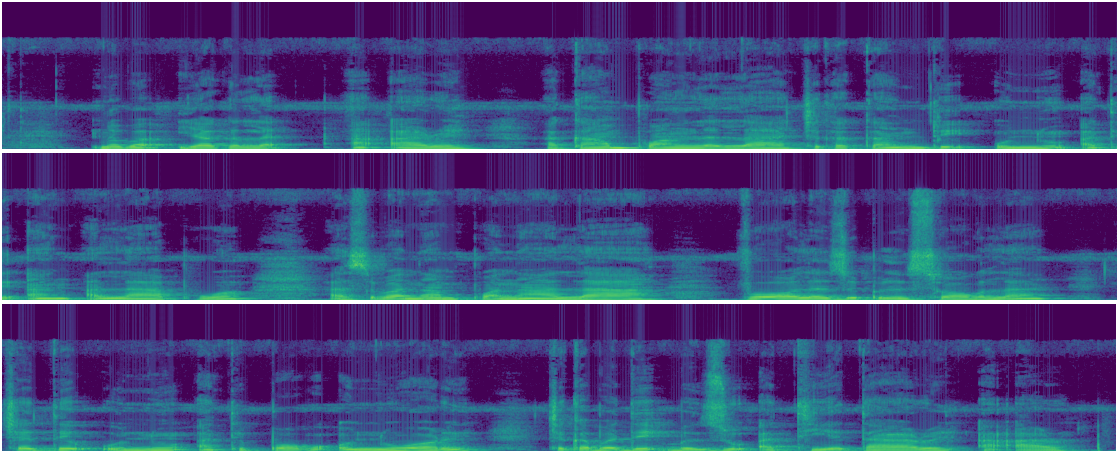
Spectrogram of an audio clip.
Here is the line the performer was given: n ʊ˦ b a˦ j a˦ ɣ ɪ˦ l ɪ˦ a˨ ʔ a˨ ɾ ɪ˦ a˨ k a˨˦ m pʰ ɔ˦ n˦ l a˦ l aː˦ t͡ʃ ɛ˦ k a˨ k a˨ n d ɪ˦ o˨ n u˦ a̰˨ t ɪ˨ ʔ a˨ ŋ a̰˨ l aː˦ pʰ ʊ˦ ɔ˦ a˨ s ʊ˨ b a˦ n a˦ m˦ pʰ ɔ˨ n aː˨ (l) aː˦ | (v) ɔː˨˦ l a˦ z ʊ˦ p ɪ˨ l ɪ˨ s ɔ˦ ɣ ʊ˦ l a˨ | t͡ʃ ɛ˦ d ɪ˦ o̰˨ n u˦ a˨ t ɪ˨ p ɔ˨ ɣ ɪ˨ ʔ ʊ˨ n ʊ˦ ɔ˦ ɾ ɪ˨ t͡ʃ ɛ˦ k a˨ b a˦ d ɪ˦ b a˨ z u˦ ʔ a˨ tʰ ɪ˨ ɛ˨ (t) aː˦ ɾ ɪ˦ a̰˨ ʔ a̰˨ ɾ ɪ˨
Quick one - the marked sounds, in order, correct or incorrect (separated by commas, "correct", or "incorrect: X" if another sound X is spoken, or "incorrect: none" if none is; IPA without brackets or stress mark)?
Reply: correct, correct, correct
